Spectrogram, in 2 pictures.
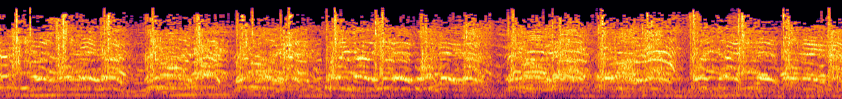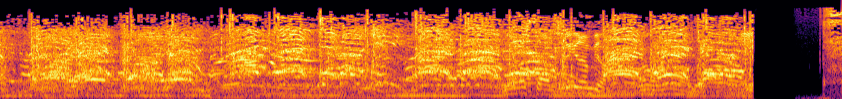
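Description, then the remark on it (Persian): A large protest crowd, reportedly in Shiraz, Iran, chants the slogan 'death to the dictator' in unison, loud and rhythmic, with many voices shouting together in repeated bursts that continue steadily for about sixteen seconds before cutting off. “گفته شده که شعار مرگ بر دیکتاتور در شیراز سر داده شده”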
